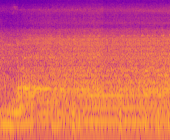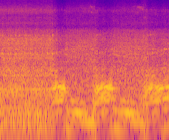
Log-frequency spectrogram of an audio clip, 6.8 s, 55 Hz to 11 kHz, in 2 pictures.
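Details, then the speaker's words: Honda Vario 125 scooter before repair, brake held and throttle opened to high rpm: steady drone, then revs sag and waver with no power at the top, injection warning light on. Cause: broken speed sensor (speedometer) wiring, with no speedometer needle reading. "ya di bagian lampu indikator injeksi ini selalu menyala Nah itu bermasalah di bagian spedometer ya di bagian kabelnya itu putus"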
